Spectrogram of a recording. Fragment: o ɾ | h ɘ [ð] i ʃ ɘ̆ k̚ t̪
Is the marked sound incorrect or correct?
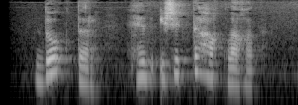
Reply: correct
